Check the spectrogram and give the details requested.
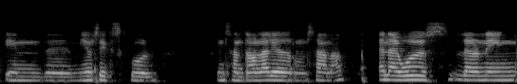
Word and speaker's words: Santa Eulalia de Ronçana: born and raised, the three of us, in Santa Eulalia de Ronçana, which is a really small town near Barcelona. It's a very Catalan pronunciation and a very Catalan name, Santa Eulalia de Ronçana.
